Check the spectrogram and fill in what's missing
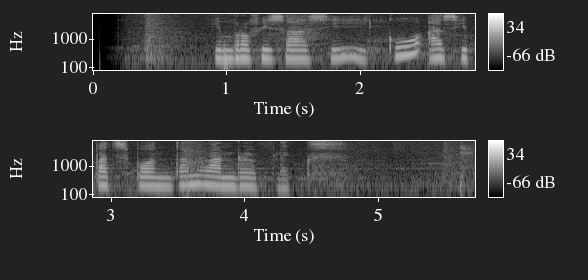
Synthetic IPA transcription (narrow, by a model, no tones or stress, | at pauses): ʔimpɾofisasiːkuʔasipat̪̚spɔnt̪anlanreflɛks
